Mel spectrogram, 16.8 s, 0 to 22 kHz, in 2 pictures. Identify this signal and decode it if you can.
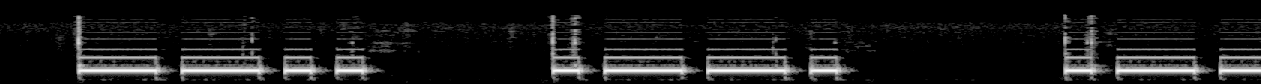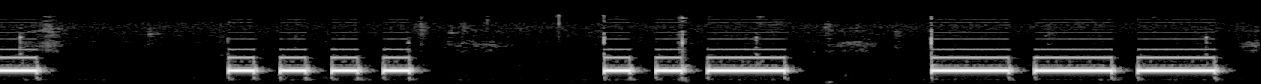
Morse code, heard as a keyed tone, about 7 wpm, 660 Hz. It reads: Z P W H U O
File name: jh8cbh / 2021cw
